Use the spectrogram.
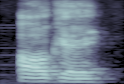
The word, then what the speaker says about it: saudade: But yes, saudade is something that when you're gonna learn, like more deep, you're gonna understand. How do you spell it? SAUDADE.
